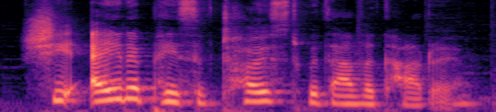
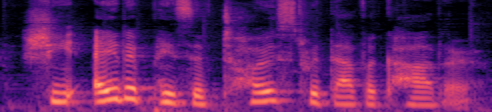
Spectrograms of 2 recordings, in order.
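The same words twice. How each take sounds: The two takes are said the same way.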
